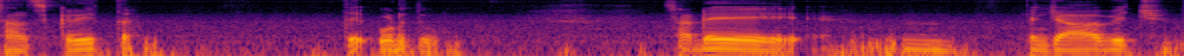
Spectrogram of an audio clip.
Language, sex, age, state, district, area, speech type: Punjabi, male, 30-45, Punjab, Mansa, urban, spontaneous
